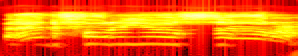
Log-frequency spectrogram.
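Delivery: put-on very high Indian accent. You retell how a man takes an order from a customer, in an Apu voice with stereotypical Indian accent. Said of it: "the most eccentric Indian accent I think I've ever heard".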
